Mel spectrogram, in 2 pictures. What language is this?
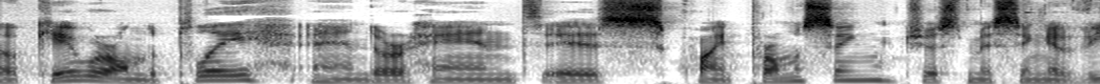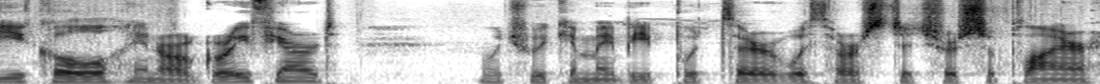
English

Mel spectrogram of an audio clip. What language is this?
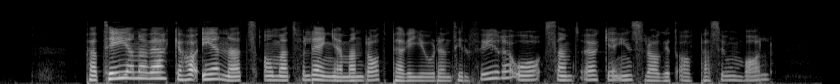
Swedish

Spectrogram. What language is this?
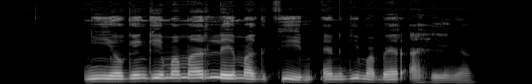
Luo (Kenya and Tanzania)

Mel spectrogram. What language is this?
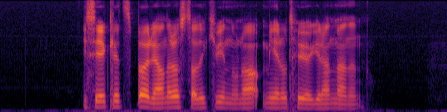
Swedish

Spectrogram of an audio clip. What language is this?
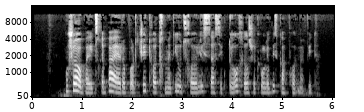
Georgian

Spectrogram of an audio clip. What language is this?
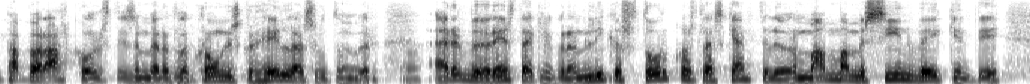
Icelandic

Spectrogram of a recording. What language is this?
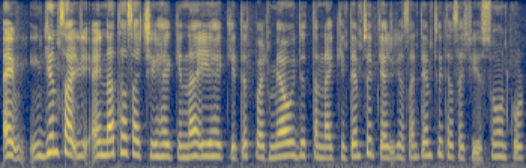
Kashmiri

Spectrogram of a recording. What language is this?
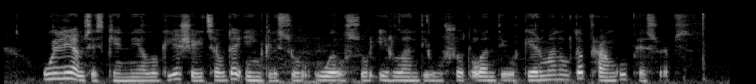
Georgian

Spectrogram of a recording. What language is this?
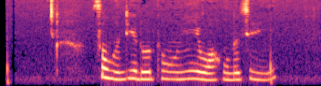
Chinese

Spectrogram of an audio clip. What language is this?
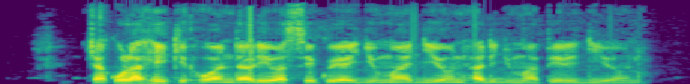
Swahili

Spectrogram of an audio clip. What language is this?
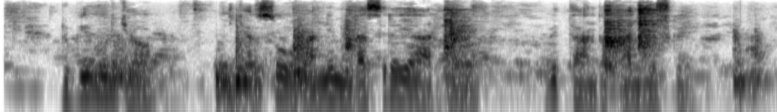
Kinyarwanda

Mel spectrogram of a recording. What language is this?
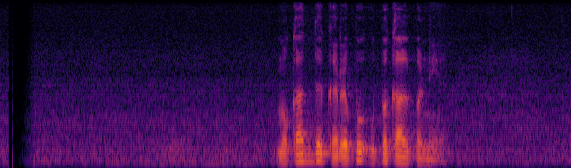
Sinhala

